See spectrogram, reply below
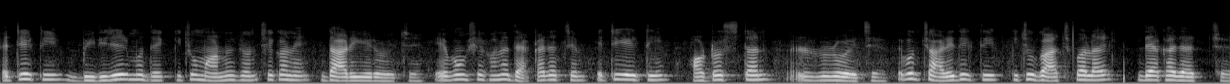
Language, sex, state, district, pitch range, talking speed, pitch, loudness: Bengali, female, West Bengal, Purulia, 185-220 Hz, 125 wpm, 205 Hz, -17 LUFS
